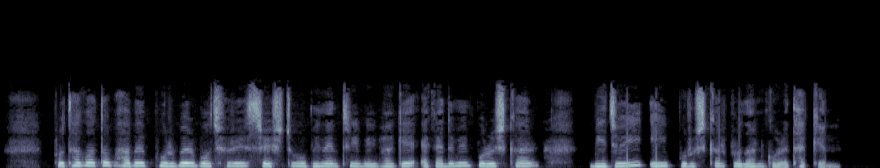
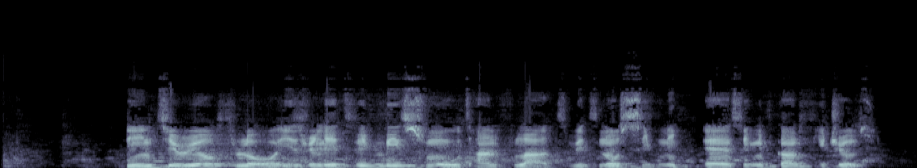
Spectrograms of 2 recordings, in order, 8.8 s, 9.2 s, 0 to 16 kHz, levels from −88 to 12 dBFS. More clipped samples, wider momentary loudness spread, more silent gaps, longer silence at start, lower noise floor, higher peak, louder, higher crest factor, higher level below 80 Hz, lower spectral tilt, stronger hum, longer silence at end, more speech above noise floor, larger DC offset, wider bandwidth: neither; about the same, 8 LU vs 10 LU; neither; first, 0.6 s vs 0.05 s; second, -47 dBFS vs -58 dBFS; second, -4 dBFS vs 0 dBFS; second, -19 LUFS vs -16 LUFS; about the same, 16 dB vs 16 dB; first, -56 dBFS vs -62 dBFS; about the same, -4 dB/octave vs -5 dB/octave; neither; about the same, 0.4 s vs 0.5 s; second, 28 dB vs 42 dB; neither; about the same, 8.2 kHz vs 8 kHz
